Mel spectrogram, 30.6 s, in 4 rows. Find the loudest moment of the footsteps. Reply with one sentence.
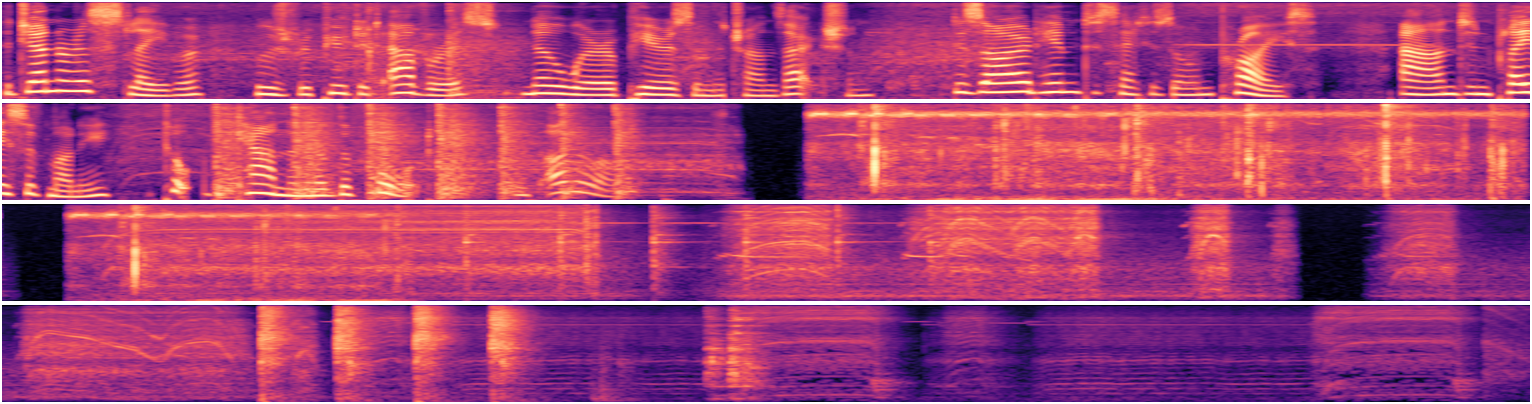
The volume of the footsteps peaks at 14 seconds.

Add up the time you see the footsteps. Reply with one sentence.
The footsteps can be heard for 6 seconds in total.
